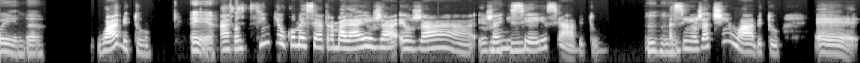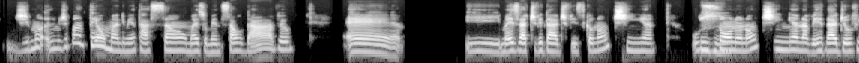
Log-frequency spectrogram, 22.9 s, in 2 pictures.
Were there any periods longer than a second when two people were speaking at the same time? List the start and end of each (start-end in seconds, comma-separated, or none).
none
